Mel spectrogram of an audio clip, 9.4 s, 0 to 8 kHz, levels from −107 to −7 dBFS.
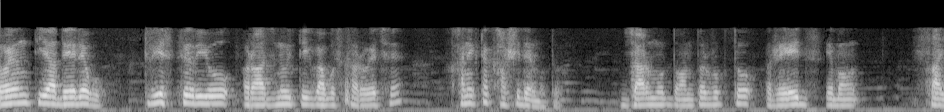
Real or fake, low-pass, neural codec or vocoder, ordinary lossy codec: fake; 7.2 kHz; codec, 16 kHz in and 24 kHz out, 1 kbps, XY-Tokenizer; AAC, 16 kbps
